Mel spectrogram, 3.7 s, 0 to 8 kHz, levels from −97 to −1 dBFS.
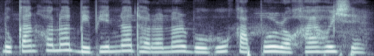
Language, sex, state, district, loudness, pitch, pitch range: Assamese, female, Assam, Kamrup Metropolitan, -14 LUFS, 255 Hz, 235-270 Hz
